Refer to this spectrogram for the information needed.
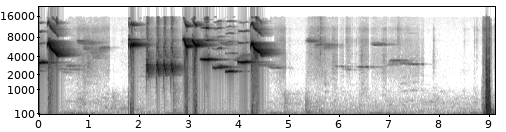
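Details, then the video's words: Sunda blue robin looking for a rival, singing bursts of high slurred whistles mixed with rapid clicks and a buzzy rattle over four seconds, then near silence until a final sharp click. "kicau tledekan gunung mencari lawan"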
